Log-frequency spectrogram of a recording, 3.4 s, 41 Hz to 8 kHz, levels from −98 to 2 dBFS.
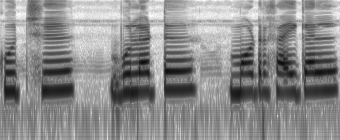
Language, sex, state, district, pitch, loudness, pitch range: Hindi, female, Haryana, Jhajjar, 260 Hz, -13 LUFS, 250-270 Hz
